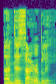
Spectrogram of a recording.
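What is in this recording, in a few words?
"undesirably", British English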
